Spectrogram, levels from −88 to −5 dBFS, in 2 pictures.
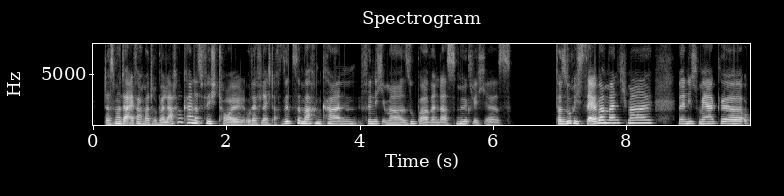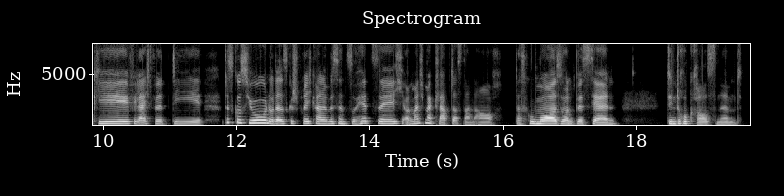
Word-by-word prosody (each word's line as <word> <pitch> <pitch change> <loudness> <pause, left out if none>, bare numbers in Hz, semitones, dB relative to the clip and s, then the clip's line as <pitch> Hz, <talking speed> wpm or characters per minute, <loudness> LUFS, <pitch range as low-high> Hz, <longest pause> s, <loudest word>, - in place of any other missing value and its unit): dass 175 -1 -2
man 205 0 +4
da 190 - +7
einfach 200 +3 +2
mal 175 - 0
drüber 175 -2 -2
lachen 250 - -1
kann, 315 -2 +1
das 240 -1 +1
finde 225 -3 +2
ich 215 - -11
toll. 155 -3 -2
Oder 175 - -1
vielleicht 170 -1 -4
auch 175 +2 -16
Witze 220 +3 +3
machen 215 0 +3
kann, 195 -1 -1
finde 200 -1 -1
ich - - -9
immer 165 0 -2
super, 185 -3 -1
wenn 160 0 -3
das 165 +1 -1
möglich 195 -4 -3
ist. 160 +2 -9 0.7
Versuche 225 +4 +4
ich 220 0 -1
selber 225 +8 +8
manchmal, 275 0 +2 0.4
wenn 210 0 -1
ich 220 0 -4
merke: 210 -1 +2
„Okay, 210 -1 +2
vielleicht 185 -3 -3
wird 190 -1 -7
die 185 -1 -6 0.3
Diskussion 295 -4 +2
oder 200 -1 +2
das 200 +1 -2
Gespräch 225 -1 -2
grade 210 -2 0
'n 200 - -6
bisschen 215 -1 -4
zu 200 -2 -7
hitzig.“ 220 0 -3
Und - - -6
manchmal 240 +4 -3
klappt 175 -4 -5
das 185 0 -5
dann 155 -2 -13
auch, 150 0 -12 0.2
dass 175 0 -12
Humor 195 -3 +5
so 195 0 -1
'n 185 0 -3
bisschen 180 -1 0 0.7
den 200 -1 +1
Druck 210 -1 -2
rausnimmt. 145 +1 -8
200 Hz, 185 wpm, -24 LUFS, 175-220 Hz, 0.7 s, selber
